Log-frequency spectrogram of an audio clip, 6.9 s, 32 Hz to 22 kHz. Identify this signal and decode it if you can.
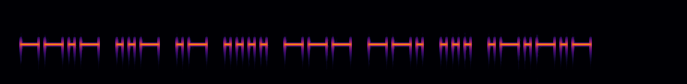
Morse code, heard as a keyed tone, about 20 wpm, 700 Hz. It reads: QUAHOGS.
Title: Pangram Challenge v2 - 20wpm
